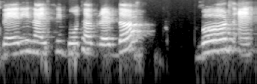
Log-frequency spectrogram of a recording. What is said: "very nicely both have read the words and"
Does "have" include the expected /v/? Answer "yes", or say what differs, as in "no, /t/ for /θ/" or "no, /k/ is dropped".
yes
